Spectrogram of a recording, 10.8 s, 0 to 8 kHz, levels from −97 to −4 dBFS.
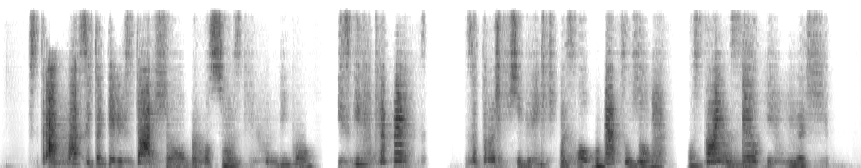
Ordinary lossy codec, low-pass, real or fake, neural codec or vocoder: none; 7.2 kHz; fake; codec, 44.1 kHz, 0.9 kbps, DAC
